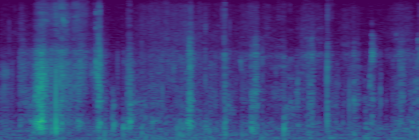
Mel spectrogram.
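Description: Close-up chewing of crunchy food, an irregular run of many short crisp crunches.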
